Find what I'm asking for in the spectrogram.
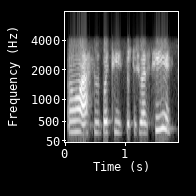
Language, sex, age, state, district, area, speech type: Kashmiri, female, 18-30, Jammu and Kashmir, Pulwama, rural, conversation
